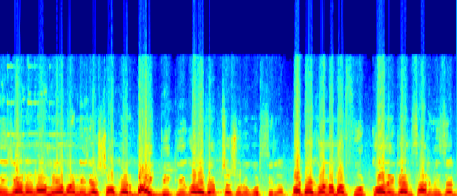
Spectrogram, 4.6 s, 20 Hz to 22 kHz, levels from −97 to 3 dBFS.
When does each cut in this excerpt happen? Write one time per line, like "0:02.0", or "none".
none

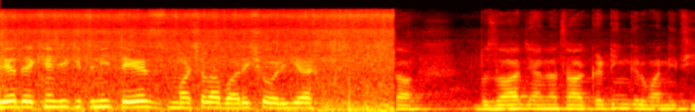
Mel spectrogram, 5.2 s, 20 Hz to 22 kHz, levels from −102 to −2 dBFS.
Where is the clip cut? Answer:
0:02.9

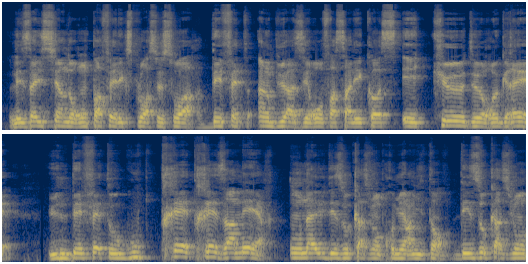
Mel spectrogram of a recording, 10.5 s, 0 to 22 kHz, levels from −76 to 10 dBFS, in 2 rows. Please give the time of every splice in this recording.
none

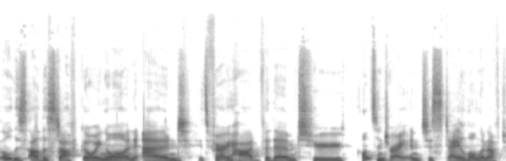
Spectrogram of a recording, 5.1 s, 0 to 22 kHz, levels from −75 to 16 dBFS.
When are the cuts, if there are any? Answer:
none

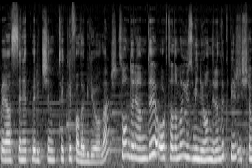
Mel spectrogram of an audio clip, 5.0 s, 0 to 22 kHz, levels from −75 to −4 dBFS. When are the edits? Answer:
0:02.4

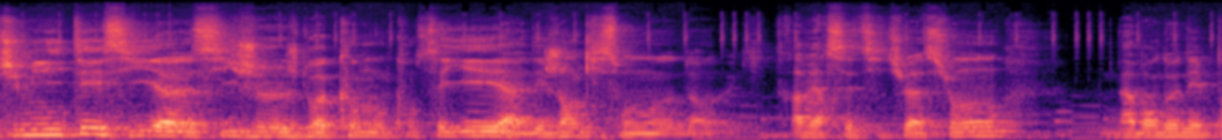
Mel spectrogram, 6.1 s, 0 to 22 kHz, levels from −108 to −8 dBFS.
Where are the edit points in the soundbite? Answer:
0:05.2

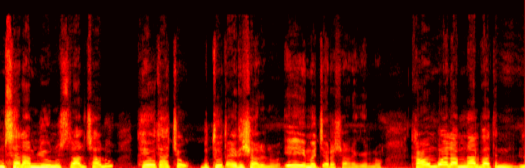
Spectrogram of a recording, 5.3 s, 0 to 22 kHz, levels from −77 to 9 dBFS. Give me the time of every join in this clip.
none

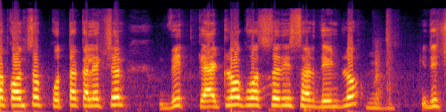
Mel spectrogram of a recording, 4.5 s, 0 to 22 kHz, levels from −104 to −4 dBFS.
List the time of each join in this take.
none

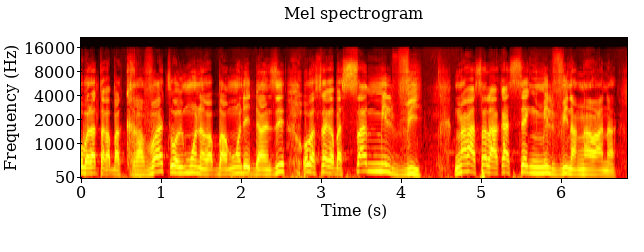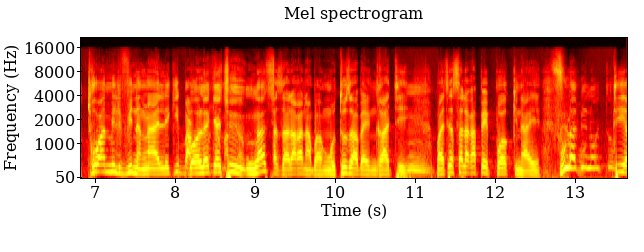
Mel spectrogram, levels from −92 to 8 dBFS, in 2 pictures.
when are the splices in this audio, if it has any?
0:09.2

